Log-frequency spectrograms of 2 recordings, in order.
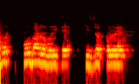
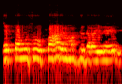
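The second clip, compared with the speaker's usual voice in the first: high, ringing chanted narration; melodic preaching; 8 semitones higher than usual. A narrator's reading. Preacher telling of Bilal climbing to give azan, high chanted preaching. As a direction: open high and chant through the phrase.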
